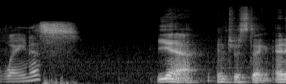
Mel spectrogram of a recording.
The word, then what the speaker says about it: Venus: so yeah and also V makes the W sound in Latin did you know this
